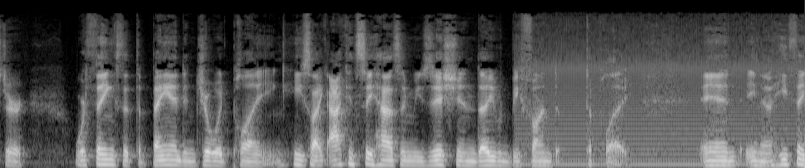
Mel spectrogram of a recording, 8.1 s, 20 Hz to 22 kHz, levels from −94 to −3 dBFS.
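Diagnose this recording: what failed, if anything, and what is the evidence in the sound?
Mains buzz from the analogue wiring starts at 5.15 s and lasts to the end: a raspy 60 Hz buzz roughly 15 dB below the speech. Switching spikes leak in twice per cycle, showing as stacked harmonic lines to several kHz on a spectrogram and a spiky 120 Hz waveform.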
